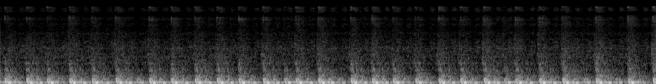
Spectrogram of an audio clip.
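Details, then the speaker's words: SSR125 single-cylinder pit bike, first start after rebuild with compression restored: steady, even low idle putter, no knocks or rattles. Slightly smoky (owner suspects valve seals or residual oil in head); not idling quite right, needs bigger pilot jet. Normal idle. "quiet it sounds pretty good it sounds so much better than it did"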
